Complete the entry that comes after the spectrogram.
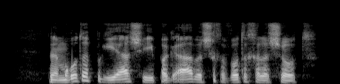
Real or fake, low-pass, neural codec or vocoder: real; 7.2 kHz; none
